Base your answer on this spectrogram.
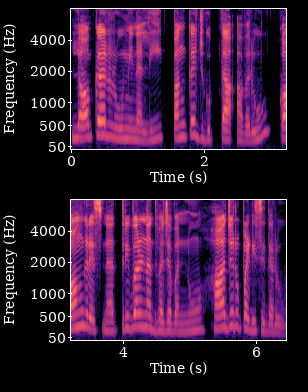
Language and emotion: Kannada, neutral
